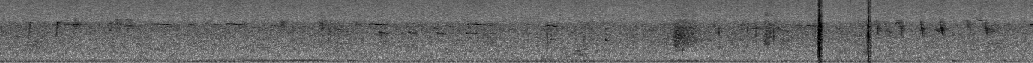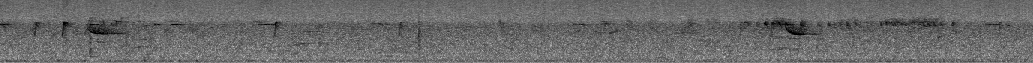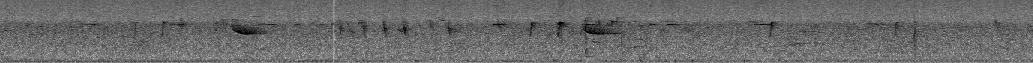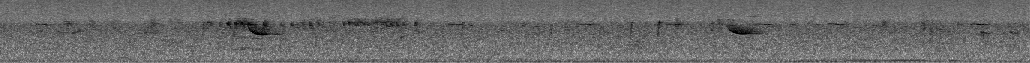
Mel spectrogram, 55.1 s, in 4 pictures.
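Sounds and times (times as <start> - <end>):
high bird chirps: 0.0 - 36.9
steady low background noise: 0.0 - 55.0
sharp clicks: 9.6 - 12.1.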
